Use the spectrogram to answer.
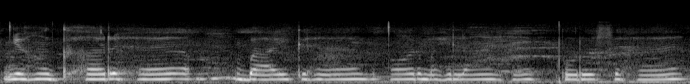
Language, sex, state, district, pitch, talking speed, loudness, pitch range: Hindi, female, Madhya Pradesh, Umaria, 235 Hz, 85 wpm, -17 LUFS, 230-245 Hz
